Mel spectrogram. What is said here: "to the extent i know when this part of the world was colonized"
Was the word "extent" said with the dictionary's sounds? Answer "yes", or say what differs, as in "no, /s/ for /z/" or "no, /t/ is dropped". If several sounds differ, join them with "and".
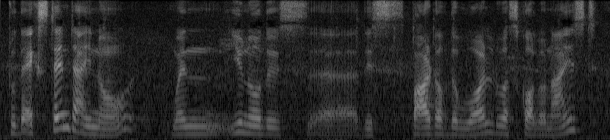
yes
